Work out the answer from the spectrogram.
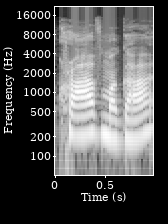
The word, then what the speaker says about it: Krav Maga: And before you go, so you know Krav Maga, is that right?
